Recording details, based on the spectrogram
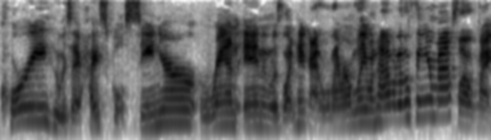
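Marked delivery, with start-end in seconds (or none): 2.9-4.9 rushed, deliberately irritating, really annoying voice. Retelling how a high school senior ran into the meeting, doing Corey's annoying voice. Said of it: "he had a really annoying voice".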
